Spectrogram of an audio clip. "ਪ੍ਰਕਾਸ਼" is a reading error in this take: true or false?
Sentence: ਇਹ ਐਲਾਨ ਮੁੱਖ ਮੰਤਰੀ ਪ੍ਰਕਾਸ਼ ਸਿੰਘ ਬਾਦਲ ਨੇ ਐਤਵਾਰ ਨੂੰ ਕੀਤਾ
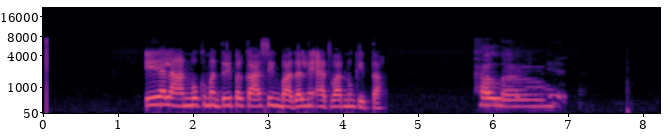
false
